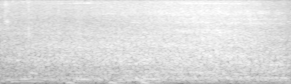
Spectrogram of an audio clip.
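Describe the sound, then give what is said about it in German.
On a street where two cars drive one behind the other, one car suddenly brakes abruptly and turns off, its engine rumble dropping and shifting over a steady, loud wash of road noise, with no voices. “Auf der Straße fahren zwei Autos hintereinander, als dann plötzlich das eine abrupt abbremst und abbiegt.”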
